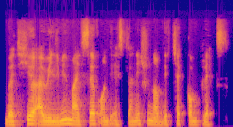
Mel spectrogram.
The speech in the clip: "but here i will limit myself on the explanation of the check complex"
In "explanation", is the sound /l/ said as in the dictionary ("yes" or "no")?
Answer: yes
